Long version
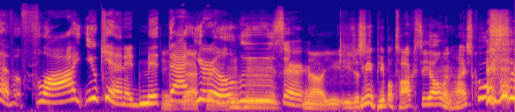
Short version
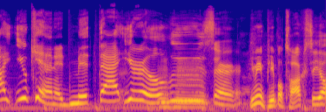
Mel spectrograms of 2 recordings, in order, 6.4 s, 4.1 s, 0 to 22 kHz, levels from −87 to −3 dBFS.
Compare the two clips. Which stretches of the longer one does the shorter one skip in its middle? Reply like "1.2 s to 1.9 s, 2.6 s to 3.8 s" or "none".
3.9 s to 4.4 s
